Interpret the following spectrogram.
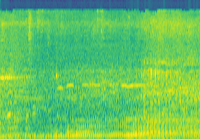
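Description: Engine of a passing road vehicle, its pitch climbing as it accelerates about two and a half seconds in, over people talking in the background.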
